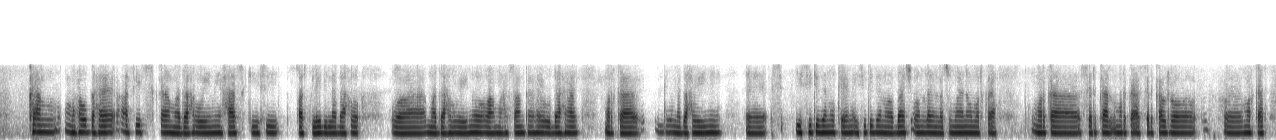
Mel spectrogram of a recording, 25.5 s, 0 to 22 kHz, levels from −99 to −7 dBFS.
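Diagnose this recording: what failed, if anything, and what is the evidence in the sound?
The codec's the culprit: G.729 compression throughout, with everything above 3.8 kHz gone and a rough, synthetic edge on the speech that fits 8 kbit/s pulse-coded reconstruction.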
